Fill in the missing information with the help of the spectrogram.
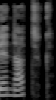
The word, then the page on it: penatg: Mi'gmaq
